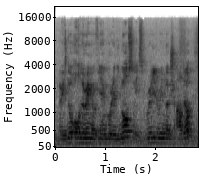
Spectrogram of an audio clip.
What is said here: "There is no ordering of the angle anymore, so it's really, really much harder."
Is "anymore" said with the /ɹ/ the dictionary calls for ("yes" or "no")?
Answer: no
